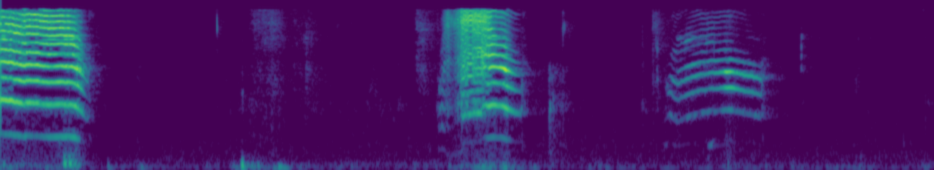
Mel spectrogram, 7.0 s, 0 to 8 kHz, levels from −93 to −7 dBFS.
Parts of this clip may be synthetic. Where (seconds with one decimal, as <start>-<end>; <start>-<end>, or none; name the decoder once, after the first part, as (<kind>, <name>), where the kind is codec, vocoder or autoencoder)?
none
